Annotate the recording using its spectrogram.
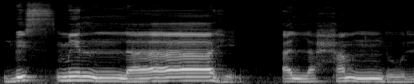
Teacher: যদি জের আসে আল্লাহ শব্দ লাম জের আসে তাহলে সেক্ষেত্রে লা বলতে হবে এটা পাতলা হবে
